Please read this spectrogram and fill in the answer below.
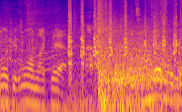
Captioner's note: turkey call sounds; gunshot fires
